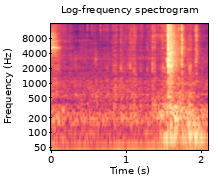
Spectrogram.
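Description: Quiet room, then near the end a brief clatter of handling noise as a plastic toy motorcycle is moved about on a table.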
